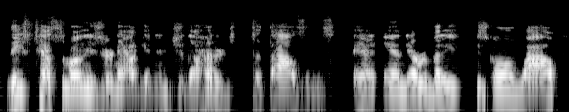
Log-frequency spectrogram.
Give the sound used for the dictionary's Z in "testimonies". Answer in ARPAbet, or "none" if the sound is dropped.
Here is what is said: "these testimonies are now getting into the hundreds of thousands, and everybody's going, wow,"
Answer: Z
